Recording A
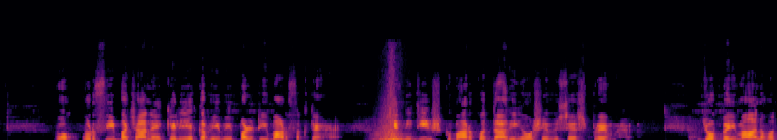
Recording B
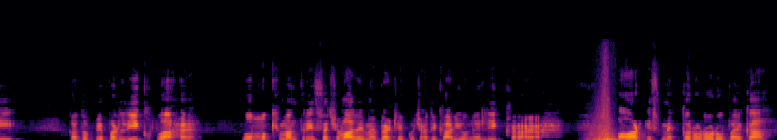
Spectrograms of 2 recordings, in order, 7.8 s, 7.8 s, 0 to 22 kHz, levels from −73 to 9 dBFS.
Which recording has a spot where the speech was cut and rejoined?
A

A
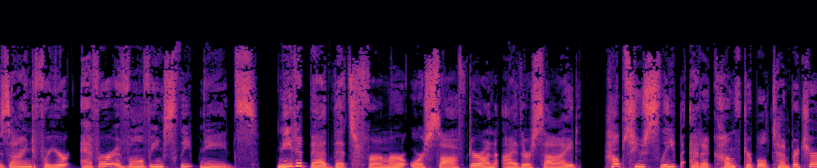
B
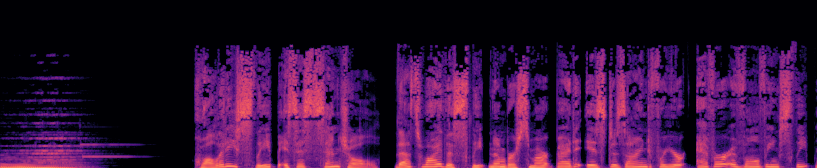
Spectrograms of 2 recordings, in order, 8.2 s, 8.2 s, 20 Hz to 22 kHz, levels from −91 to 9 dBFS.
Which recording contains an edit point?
B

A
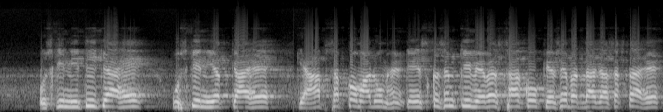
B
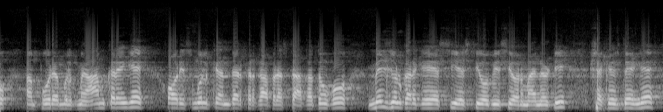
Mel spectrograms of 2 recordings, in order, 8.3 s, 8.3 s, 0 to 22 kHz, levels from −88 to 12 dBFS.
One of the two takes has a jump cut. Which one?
A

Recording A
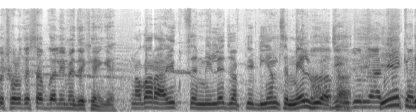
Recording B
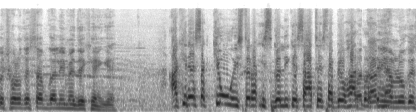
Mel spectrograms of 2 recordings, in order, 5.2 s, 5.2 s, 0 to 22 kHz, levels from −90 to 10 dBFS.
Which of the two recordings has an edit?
A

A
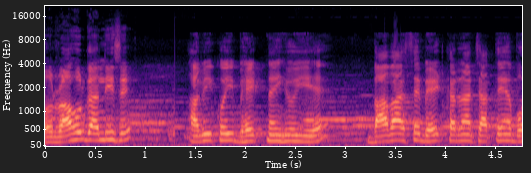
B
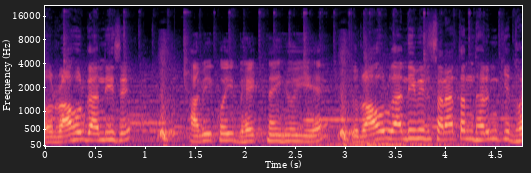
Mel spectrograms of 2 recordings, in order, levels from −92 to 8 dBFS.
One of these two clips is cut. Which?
B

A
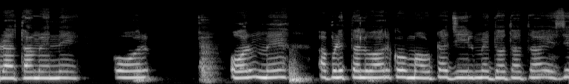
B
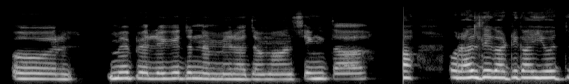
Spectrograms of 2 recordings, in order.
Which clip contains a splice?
B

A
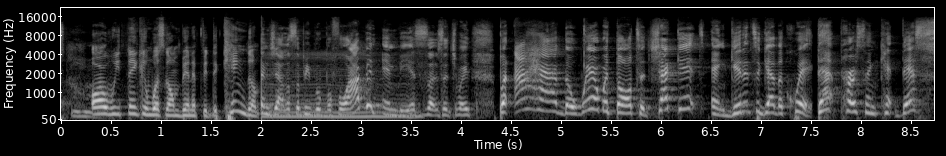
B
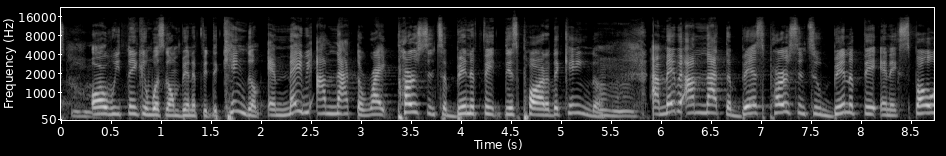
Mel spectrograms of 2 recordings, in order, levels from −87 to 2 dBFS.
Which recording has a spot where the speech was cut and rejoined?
A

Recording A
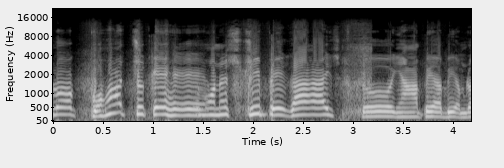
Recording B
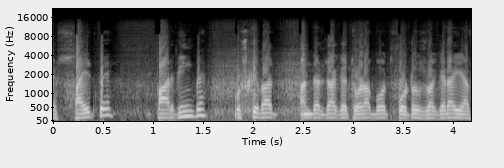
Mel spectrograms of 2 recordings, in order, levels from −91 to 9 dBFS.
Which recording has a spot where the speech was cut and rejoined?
A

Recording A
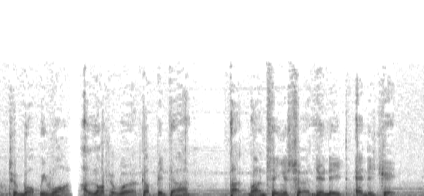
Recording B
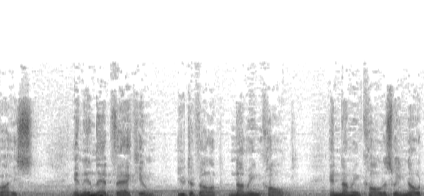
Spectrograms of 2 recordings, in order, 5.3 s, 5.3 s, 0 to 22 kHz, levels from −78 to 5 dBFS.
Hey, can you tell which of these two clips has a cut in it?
A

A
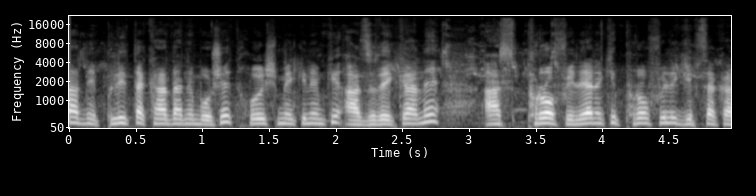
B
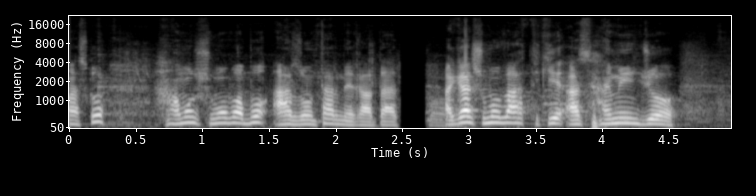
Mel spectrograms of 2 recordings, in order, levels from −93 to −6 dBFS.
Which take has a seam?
B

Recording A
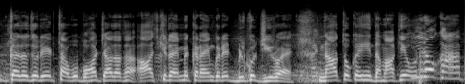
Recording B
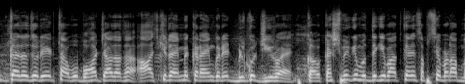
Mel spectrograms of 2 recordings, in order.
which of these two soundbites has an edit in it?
B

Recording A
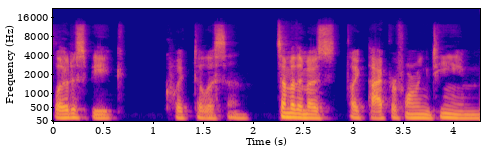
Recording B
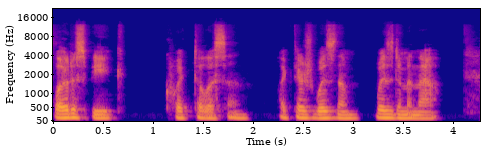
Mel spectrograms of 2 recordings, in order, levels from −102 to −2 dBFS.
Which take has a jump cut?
A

